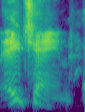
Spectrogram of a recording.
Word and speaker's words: Achane: But it's no, pronounced Devon A Chan.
